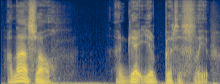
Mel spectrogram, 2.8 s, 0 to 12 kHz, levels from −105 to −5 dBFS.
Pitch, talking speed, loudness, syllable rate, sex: 90 Hz, 175 wpm, -20 LUFS, 5.3 syllables/s, male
